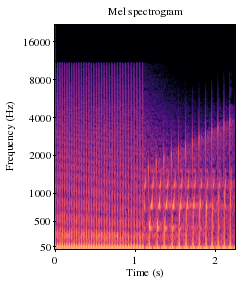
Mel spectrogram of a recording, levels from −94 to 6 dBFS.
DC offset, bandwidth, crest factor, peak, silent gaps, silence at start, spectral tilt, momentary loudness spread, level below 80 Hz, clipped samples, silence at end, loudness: under 0.1%; 10.5 kHz; 12 dB; -2 dBFS; none; 0 s; -6.5 dB/octave; 2 LU; -18 dBFS; under 0.1%; 0 s; -21 LUFS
